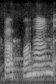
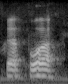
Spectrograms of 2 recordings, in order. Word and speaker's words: Bethlehem: Bethlehem no longer it's Bethlehem, it's Bethlehem. It's like, oh, little town of Bethlehem. And I'm like, it's not E, and there's not a ham, it's hem.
